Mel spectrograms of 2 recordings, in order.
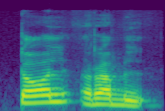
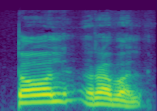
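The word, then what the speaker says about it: tolerable: टॉल रबल टॉल रबल बहुत लोग बोलते है टोले रेबल बोलता है भाई टॉलरेबल नहीं होता है टॉलरेबल होता है टी ओ यहां पे क्या है आपका ओ का साउंड दे रहा है ई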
